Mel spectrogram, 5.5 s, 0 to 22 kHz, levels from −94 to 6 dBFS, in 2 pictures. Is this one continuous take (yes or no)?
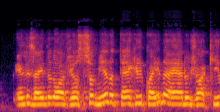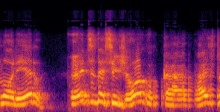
yes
